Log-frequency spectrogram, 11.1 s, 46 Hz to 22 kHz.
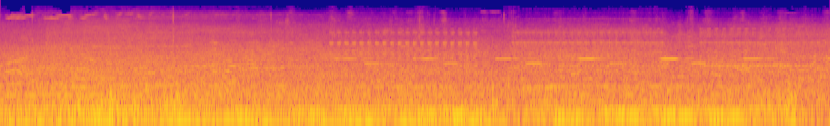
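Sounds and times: traffic engines rumble: 0.0 - 11.0
rapid high electronic beeps: 4.4 - 10.4.

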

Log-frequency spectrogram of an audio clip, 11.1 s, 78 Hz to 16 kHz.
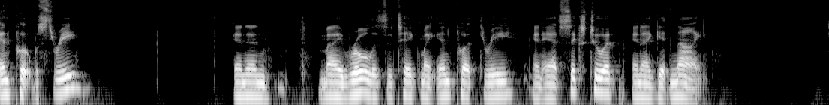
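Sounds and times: person speaking: 0.0 - 1.3, 2.9 - 9.7
computer mouse clicks: 2.0 - 3.0.

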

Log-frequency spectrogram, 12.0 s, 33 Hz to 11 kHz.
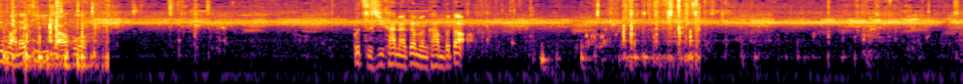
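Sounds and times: night insects chirring: 0.0 - 12.0.

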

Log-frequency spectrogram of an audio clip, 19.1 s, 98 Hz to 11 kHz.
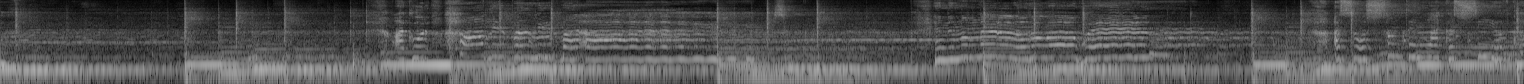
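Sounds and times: guitar accompaniment: 0.0 - 19.0.

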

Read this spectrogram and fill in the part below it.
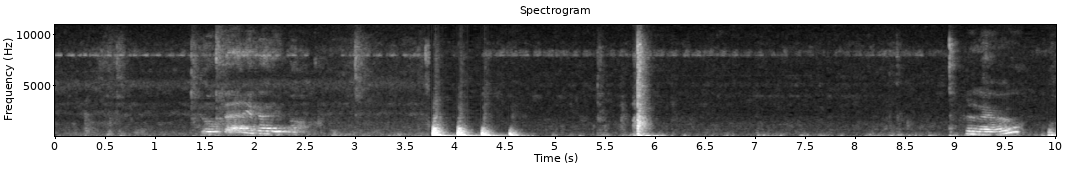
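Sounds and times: knocking on a door: 3.8 - 4.8.

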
